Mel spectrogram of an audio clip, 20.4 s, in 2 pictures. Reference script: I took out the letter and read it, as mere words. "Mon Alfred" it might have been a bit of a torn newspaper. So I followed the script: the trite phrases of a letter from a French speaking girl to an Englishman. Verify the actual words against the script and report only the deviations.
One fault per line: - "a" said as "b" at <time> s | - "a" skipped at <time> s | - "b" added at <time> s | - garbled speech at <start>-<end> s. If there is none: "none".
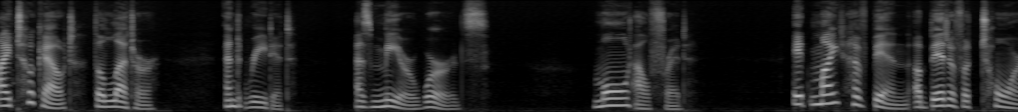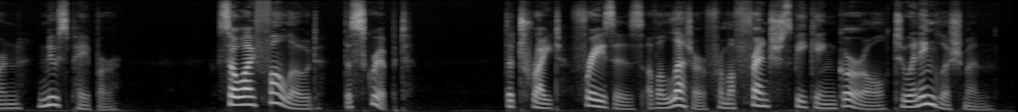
none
